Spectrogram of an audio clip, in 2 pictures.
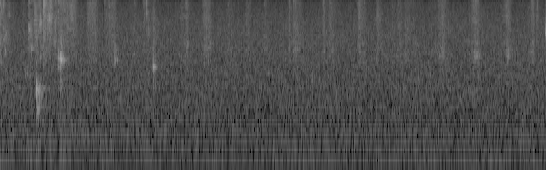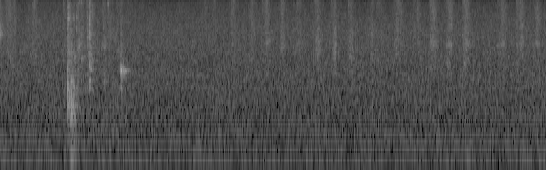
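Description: Vintage Gillette safety razor scraping through lathered stubble on a third pass across the grain: a faint run of short crackly strokes. Louder clicks come about half a second in and again about six seconds in.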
